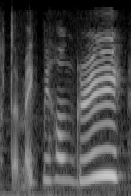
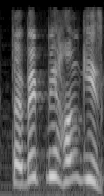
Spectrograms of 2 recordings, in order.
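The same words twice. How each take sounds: First: Put-on high whiny baby voice; whiny plea. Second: Put-on high babyish whine on hungies; baby talk. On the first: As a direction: whine it like a hungry child. Whiny plea about hunger. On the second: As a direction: say it like a toddler. Babytalk version of same line.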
